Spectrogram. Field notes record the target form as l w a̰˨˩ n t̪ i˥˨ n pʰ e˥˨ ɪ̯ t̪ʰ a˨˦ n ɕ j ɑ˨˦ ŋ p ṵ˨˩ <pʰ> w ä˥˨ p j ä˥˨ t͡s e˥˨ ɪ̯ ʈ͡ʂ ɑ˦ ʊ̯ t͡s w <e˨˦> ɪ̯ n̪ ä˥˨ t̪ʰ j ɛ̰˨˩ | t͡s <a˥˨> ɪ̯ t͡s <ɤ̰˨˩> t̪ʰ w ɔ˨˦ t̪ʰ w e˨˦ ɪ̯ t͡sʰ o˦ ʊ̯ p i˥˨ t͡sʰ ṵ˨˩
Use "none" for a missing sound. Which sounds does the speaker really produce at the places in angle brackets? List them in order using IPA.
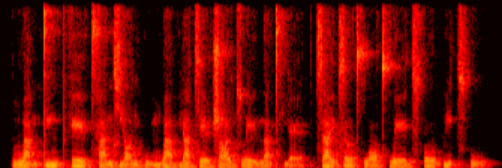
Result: m, e˥˨, a˥˨, ɤ˦

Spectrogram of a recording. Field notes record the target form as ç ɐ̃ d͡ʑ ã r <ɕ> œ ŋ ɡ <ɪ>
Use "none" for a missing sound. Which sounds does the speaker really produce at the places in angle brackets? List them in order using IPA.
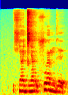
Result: sʷ, ɪ

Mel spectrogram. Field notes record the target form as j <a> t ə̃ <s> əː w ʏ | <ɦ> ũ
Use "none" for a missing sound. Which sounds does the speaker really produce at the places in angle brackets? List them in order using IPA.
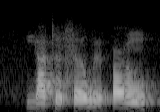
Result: a, s, ʕ

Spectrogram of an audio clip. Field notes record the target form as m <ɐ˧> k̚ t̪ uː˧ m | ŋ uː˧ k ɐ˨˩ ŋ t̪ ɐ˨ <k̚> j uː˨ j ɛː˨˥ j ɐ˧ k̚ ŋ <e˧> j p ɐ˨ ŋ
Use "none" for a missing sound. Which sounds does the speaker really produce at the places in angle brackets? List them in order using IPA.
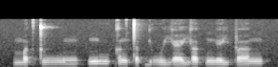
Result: ɐ˨, k̚, e˧

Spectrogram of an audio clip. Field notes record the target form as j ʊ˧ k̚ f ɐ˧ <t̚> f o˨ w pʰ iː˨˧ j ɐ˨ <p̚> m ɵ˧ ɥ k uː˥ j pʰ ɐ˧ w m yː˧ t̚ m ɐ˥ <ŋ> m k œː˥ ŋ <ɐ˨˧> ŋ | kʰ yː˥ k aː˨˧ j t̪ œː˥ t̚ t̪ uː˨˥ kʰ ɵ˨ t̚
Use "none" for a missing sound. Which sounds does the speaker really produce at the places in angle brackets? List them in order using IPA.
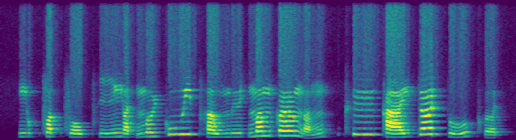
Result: k̚, t̚, none, ɐ˨˥

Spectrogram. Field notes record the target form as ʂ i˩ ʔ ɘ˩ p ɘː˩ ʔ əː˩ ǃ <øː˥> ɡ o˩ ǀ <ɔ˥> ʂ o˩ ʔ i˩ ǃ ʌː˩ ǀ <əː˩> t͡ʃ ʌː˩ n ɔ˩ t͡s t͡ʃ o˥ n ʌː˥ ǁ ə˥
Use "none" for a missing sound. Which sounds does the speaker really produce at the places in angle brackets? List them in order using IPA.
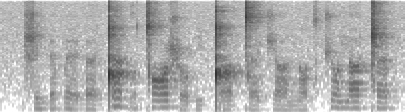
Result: əː˥, ɔː˥, əː˩

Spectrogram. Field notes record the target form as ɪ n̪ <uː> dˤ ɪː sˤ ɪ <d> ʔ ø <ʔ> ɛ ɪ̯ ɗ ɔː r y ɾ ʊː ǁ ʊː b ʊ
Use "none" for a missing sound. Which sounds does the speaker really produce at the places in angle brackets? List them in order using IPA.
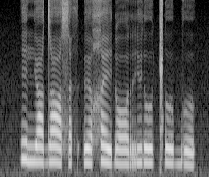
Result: yː, θ, χ

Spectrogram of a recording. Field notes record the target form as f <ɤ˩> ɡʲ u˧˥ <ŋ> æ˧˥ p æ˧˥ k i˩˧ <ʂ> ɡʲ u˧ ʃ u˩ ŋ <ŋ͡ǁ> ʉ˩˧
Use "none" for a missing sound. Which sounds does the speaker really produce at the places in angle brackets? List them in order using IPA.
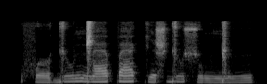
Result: ɤ˩, ŋ͡ǁ, ʂ, ŋ͡ǁ

